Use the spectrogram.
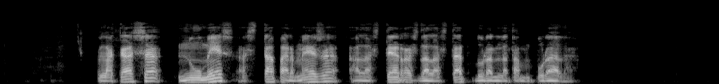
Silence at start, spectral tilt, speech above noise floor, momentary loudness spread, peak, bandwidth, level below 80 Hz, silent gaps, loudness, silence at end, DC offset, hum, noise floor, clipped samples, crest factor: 1 s; -6 dB/octave; 57 dB; 8 LU; -2 dBFS; 7.8 kHz; -56 dBFS; none; -20 LUFS; 1.45 s; under 0.1%; none; -77 dBFS; under 0.1%; 20 dB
